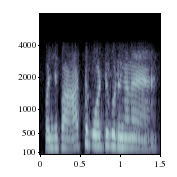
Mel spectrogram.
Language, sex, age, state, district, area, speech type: Tamil, female, 18-30, Tamil Nadu, Thanjavur, urban, conversation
